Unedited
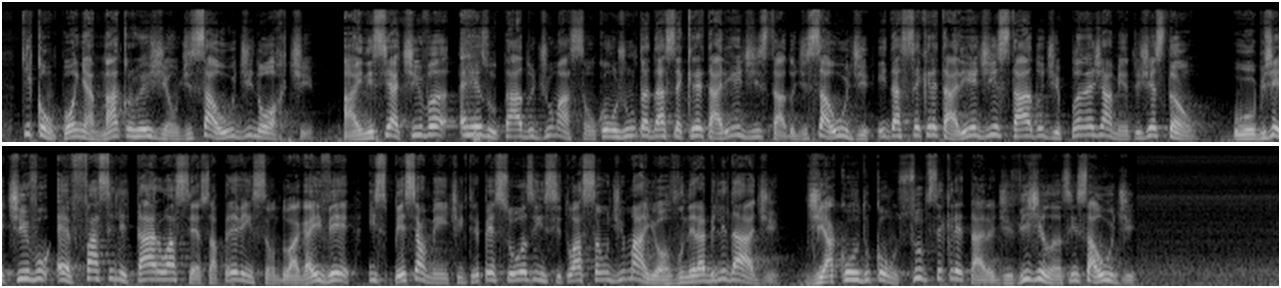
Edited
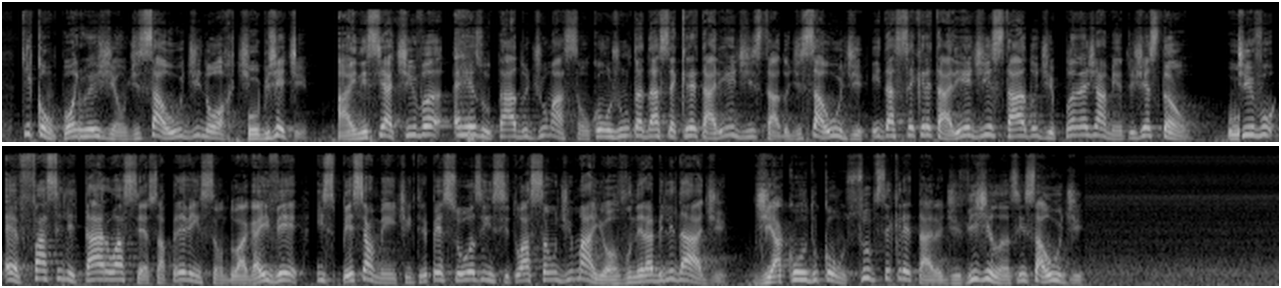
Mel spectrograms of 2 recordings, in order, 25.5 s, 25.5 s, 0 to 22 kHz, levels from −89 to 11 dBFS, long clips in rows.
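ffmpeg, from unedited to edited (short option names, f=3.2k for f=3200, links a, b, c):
-filter_complex "[0:a]asplit=5[a][b][c][d][e];[a]atrim=end=0.772[f];[b]atrim=start=1.288:end=2.992[g];[c]atrim=start=12.428:end=12.892[h];[d]atrim=start=2.988:end=12.432[i];[e]atrim=start=12.888[j];[f][g]acrossfade=d=0.004:c1=hsin:c2=hsin[k];[k][h]acrossfade=d=0.004:c1=hsin:c2=hsin[l];[l][i]acrossfade=d=0.004:c1=hsin:c2=hsin[m];[m][j]acrossfade=d=0.004:c1=hsin:c2=hsin"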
